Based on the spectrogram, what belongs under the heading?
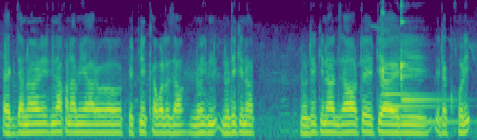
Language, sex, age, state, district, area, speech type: Assamese, male, 60+, Assam, Golaghat, rural, spontaneous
